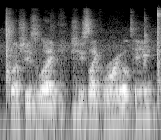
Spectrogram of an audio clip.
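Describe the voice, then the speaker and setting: A man chatting casually while sorting building bricks, laid-back and quick to laugh. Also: medium pitch, steady tone. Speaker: guest. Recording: roomy, distant, loud background noise.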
